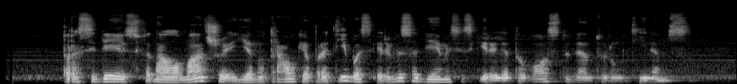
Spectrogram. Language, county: Lithuanian, Vilnius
